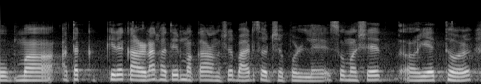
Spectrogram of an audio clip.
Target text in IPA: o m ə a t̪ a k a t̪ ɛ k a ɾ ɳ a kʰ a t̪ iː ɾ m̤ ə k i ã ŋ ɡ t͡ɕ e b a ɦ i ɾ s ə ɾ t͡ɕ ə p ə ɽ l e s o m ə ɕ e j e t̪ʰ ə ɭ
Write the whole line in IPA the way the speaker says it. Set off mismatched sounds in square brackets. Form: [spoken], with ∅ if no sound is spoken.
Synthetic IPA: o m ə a t̪ a k [i] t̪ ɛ k a ɾ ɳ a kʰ a t̪ iː ɾ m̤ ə k [a] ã ŋ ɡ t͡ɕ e b a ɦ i ɾ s ə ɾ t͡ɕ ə p ə ɽ l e s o m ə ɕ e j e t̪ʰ ə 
